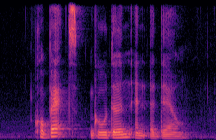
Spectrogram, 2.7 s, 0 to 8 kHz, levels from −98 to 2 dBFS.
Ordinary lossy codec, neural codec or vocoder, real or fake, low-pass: none; none; real; none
